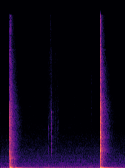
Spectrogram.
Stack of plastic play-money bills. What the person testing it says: here's a soft drop sounds like plastic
